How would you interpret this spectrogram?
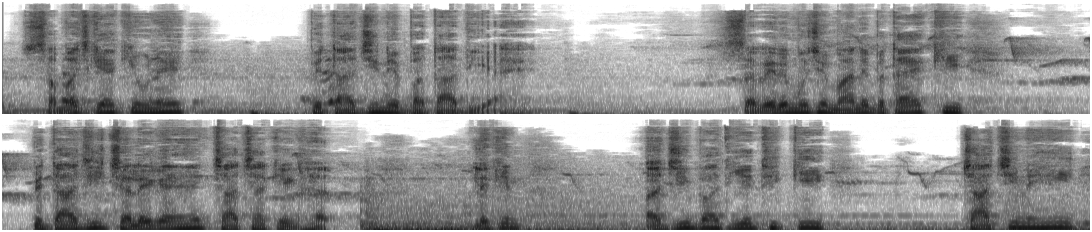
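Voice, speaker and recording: A man narrating a horror story in the first person, dramatically, with suspenseful, deliberate pauses. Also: on the low side. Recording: music behind the voice, 3D voice effects. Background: prominent music.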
